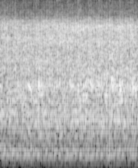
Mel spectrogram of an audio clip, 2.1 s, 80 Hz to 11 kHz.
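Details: Toyota 4B diesel idling with a steady, harder-than-normal clatter and knock that began after an injection pump repair (plunger pair and nozzle replaced) and won't adjust out; it is worse on throttle blips and coasting.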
